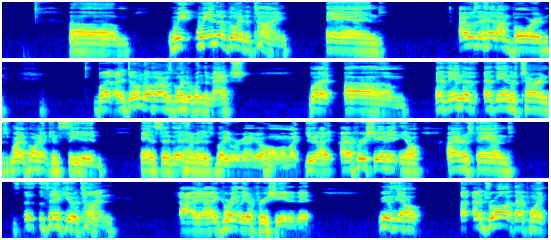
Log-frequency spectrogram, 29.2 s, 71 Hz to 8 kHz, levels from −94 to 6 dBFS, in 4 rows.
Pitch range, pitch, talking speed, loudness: 130-170 Hz, 145 Hz, 170 wpm, -27 LUFS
